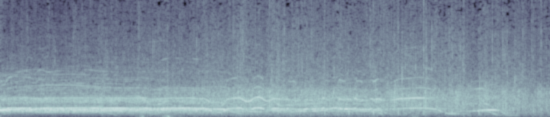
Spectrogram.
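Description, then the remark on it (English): A crowd applauds loudly and steadily as Carriott Lloyd is welcomed to the stage, with whoops and shrill cheers rising and falling over the dense clapping throughout. “Please welcome to the stage, with general hooing and defiant cheers, Carriott Lloyd!”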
